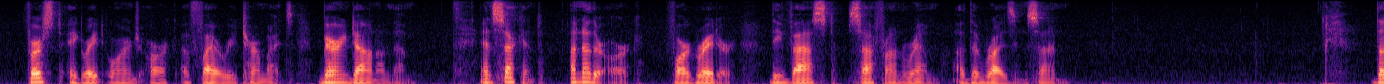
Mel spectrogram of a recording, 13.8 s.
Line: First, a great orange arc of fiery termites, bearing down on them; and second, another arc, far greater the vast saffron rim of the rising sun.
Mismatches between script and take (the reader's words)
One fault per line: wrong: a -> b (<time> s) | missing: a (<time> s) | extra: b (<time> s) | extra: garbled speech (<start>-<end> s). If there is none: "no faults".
no faults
